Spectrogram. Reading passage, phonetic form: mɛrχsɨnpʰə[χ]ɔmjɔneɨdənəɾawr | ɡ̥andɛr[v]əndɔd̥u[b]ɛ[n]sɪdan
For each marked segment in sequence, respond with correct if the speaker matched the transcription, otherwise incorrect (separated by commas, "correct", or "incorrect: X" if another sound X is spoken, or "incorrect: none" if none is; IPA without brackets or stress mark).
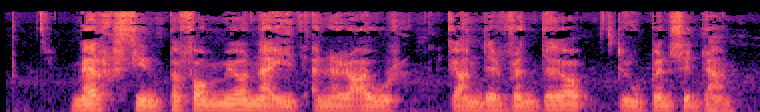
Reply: incorrect: f, correct, correct, correct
